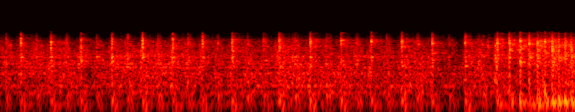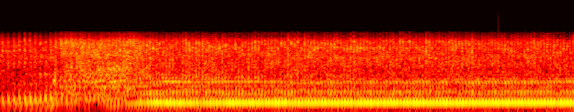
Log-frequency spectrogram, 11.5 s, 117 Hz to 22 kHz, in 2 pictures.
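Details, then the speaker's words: Stock 10 hp Cub Cadet puller single-cylinder engine, leaking a little oil at the crankcase breather: pops into life at a steady chuff, then climbs to an even, smooth high drone. Normal startup and rev. "got the tack on there runs all good all right I'm fire it up for you let you hear it"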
